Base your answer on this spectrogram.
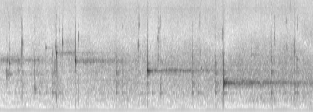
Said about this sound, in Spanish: Uno sabe que a veces, en el silencio de la noche, un ruido leve, ligero, pero persistente, como una simple gota de agua, provoca inquietud, incluso miedo.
